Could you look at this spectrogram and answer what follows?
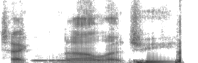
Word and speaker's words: technology: talk about this is we would say technology is a 4-2 word it has four syllables and the emphasis is on the second syllable okay so let's do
